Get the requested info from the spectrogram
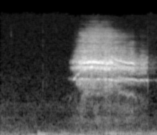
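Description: A breathy exhale close to the microphone with a faint whistling tone, starting about halfway through and lasting a little over a second; the first half is near silence.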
